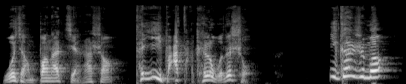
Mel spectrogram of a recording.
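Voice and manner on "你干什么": sharp high angry yell; angry shout. A narrator's reading. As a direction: snap at him, high and loud. Hurt girl snaps at narrator.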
